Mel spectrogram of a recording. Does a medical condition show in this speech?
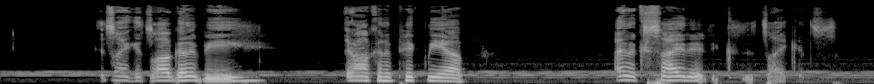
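Yes: multiple system atrophy; diagnosed 2015 after six doctors, about four years, lungs and muscles atrophying; brain does not signal breathing, must consciously blink, still talking, expects to lose voice.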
